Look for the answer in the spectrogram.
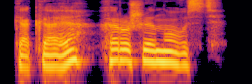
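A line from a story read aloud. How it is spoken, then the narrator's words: Quiet speech. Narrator (Russian): Ли Джи Юн тихо сказал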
